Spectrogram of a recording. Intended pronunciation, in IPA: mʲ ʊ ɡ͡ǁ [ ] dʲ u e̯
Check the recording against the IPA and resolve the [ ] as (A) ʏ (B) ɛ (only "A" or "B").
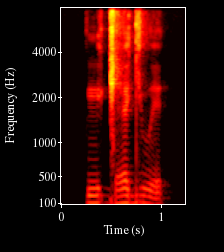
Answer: B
